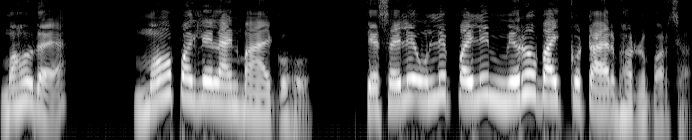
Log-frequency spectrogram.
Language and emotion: Nepali, angry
